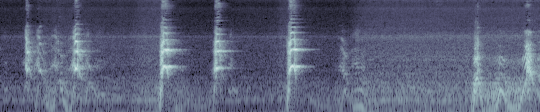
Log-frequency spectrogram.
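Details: A trained male Italian Greyhound, told to "speak", gives sharp, spaced single barks, several clear yaps a second or two apart.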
